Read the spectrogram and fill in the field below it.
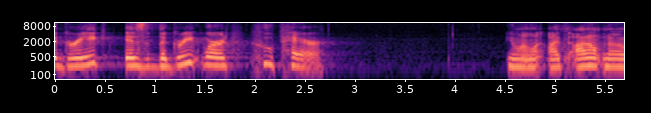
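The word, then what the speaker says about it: ὑπέρ: for in the greek is the greek word who pair you want i don't know if i know how to spell it i think it's h-o-o-p and it's pronounced like dash er with a little accent who pair and it literally means on behalf of or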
